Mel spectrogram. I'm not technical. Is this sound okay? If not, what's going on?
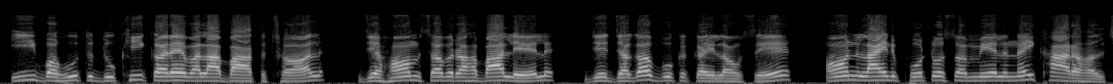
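No. The speech was saved with 4-bit ADPCM compression, an old, simple way of shrinking audio that stores each moment as a small guessed step from the one before. The guesses are rough, so a gritty hiss rides along with the voice from start to finish, loudest whenever the speech is loud, and sudden sounds come out rough. Nothing above about 10.7 kHz survives, which also takes some crispness off the top.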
